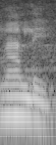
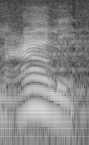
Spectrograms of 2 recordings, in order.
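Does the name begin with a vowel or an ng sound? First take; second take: ng sound; vowel. First: The name begins with an ng sound. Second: The name begins with a plain vowel sound. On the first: "tapi ... Ngali" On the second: "Orang Jawa tidak bisa ngomong huruf Ain"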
